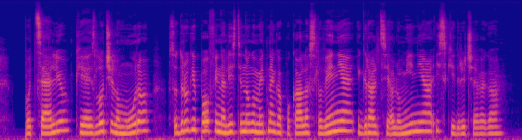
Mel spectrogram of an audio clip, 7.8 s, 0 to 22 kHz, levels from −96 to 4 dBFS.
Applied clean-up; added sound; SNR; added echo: none; none; none; none.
